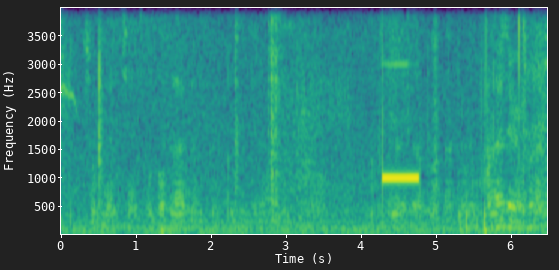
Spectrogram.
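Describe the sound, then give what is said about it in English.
A single loud, steady electronic voicemail beep lasting about half a second, preceded and followed by muffled voices talking in the background. “Please leave your name and number after the beep, and we'll get back to you as soon as we can.”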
